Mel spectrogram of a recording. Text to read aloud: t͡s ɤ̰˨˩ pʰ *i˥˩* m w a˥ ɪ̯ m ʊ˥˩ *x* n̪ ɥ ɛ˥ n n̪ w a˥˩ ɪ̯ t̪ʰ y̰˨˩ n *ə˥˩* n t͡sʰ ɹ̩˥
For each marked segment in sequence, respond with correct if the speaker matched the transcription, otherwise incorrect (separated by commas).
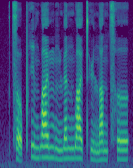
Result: correct, incorrect, incorrect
